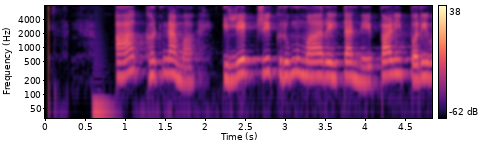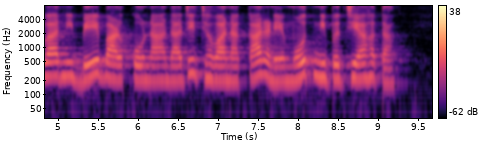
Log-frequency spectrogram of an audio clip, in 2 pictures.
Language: Gujarati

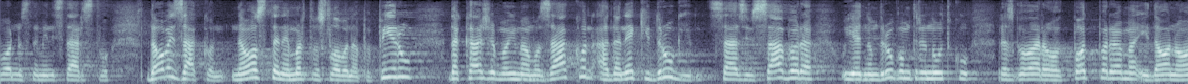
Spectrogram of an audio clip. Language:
Croatian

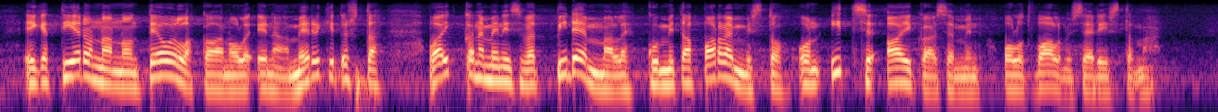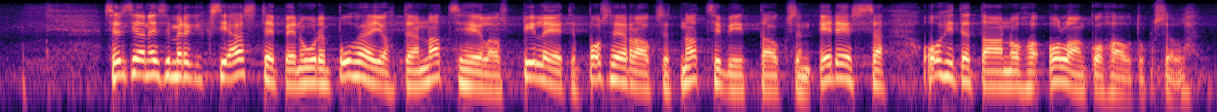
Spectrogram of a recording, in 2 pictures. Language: Finnish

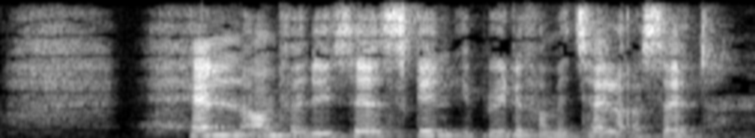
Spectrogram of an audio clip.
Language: Danish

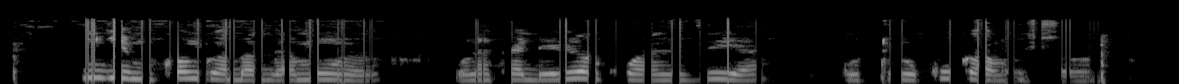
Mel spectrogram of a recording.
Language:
Swahili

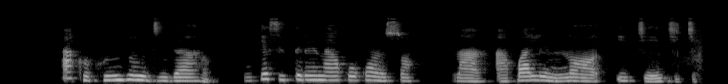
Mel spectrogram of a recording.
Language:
Igbo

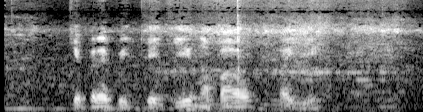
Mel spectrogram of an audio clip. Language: Greek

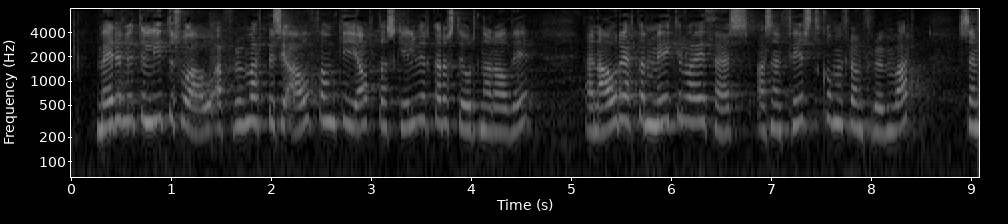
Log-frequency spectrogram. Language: Icelandic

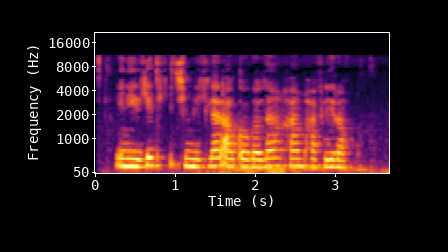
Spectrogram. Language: Uzbek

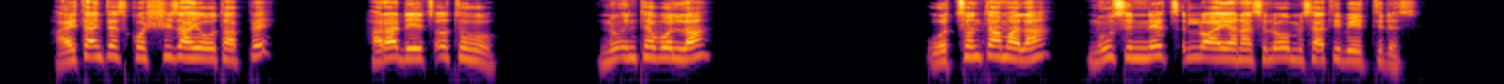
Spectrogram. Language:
Gamo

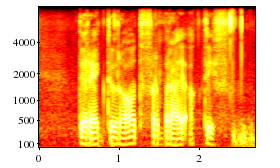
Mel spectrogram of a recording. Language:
Afrikaans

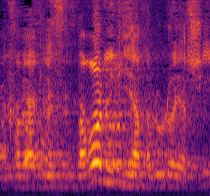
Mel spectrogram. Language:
Hebrew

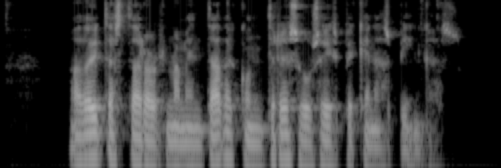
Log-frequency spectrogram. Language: Galician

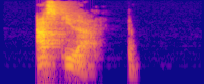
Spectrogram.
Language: Basque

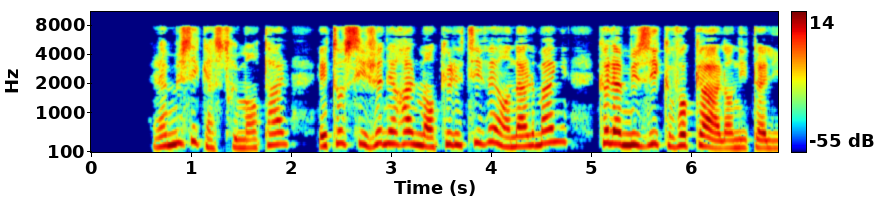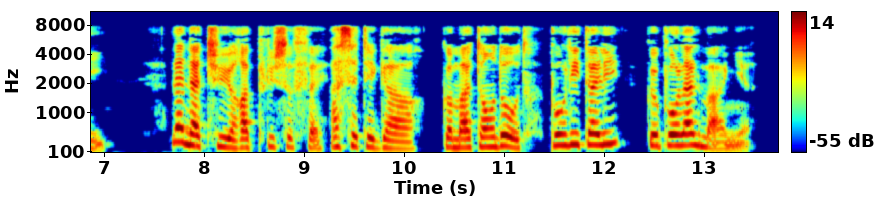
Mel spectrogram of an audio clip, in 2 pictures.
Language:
French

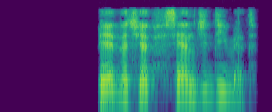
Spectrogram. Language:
Central Kurdish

